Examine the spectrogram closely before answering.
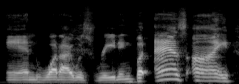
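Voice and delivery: exaggerated imitation of a superior, enlightened reader; dripping contempt. Imitating Joanna slandering star-rating users, with dripping mock contempt. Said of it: "dripping contempt in her voice".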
